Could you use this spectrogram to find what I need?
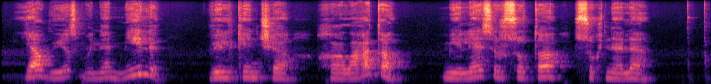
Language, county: Lithuanian, Kaunas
